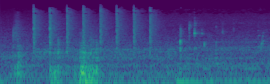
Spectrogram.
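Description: Oil pours and trickles into a pan.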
